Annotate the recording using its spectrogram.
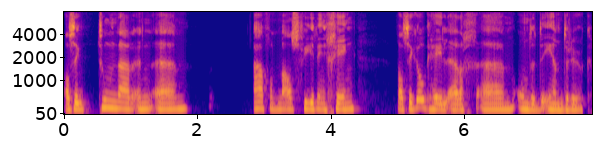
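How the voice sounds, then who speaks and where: A woman at a very slow pace, fairly low in pitch, monotone and flat, with very even loudness. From Groningen, northern Netherlands. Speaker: churchgoer sharing life story. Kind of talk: casual interview conversation. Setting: church.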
